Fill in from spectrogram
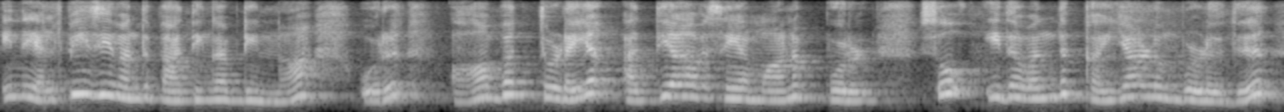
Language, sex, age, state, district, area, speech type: Tamil, female, 18-30, Tamil Nadu, Salem, urban, spontaneous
